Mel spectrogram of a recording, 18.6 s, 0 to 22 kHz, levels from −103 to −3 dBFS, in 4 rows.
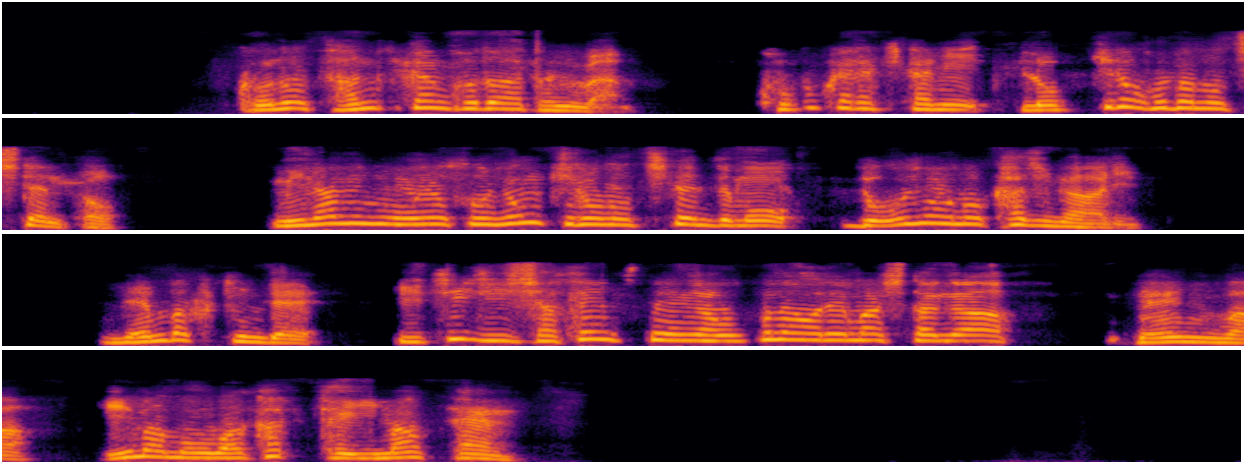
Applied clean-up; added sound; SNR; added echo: neural mask model Resemble Enhance denoiser.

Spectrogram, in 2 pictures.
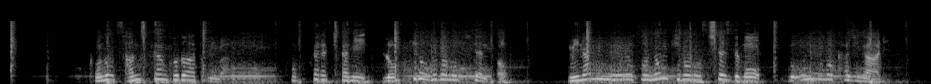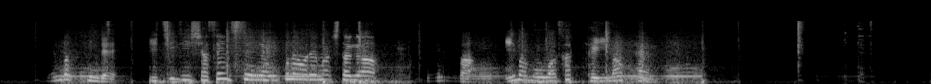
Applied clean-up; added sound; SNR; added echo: neural mask model RNNoise.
